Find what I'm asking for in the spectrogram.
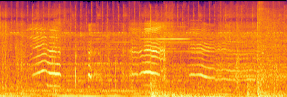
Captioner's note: baby crying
